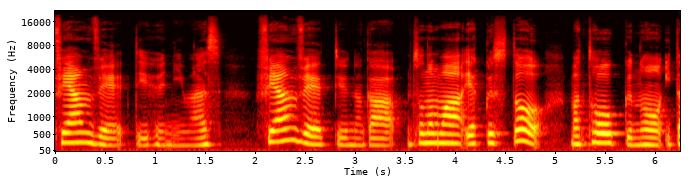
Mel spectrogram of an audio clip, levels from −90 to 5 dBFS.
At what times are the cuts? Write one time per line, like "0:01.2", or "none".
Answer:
0:03.8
